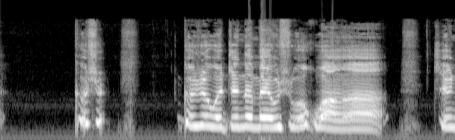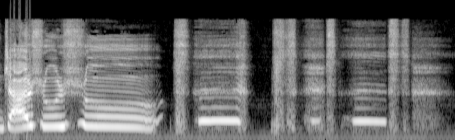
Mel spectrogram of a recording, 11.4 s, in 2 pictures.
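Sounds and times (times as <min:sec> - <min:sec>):
speech: 0:01.0 - 0:08.4
child sobbing and crying over a phone line: 0:06.8 - 0:11.1.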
